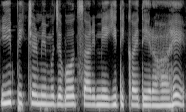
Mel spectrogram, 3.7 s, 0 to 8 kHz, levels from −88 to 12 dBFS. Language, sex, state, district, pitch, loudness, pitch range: Hindi, female, Arunachal Pradesh, Papum Pare, 215 Hz, -12 LUFS, 200-230 Hz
